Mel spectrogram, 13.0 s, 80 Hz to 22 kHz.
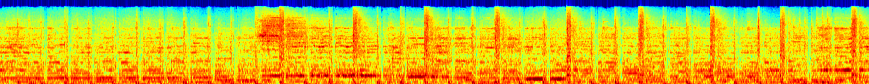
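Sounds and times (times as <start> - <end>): held guitar notes: 0.0 - 13.0
live rock band playing: 0.0 - 13.0.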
